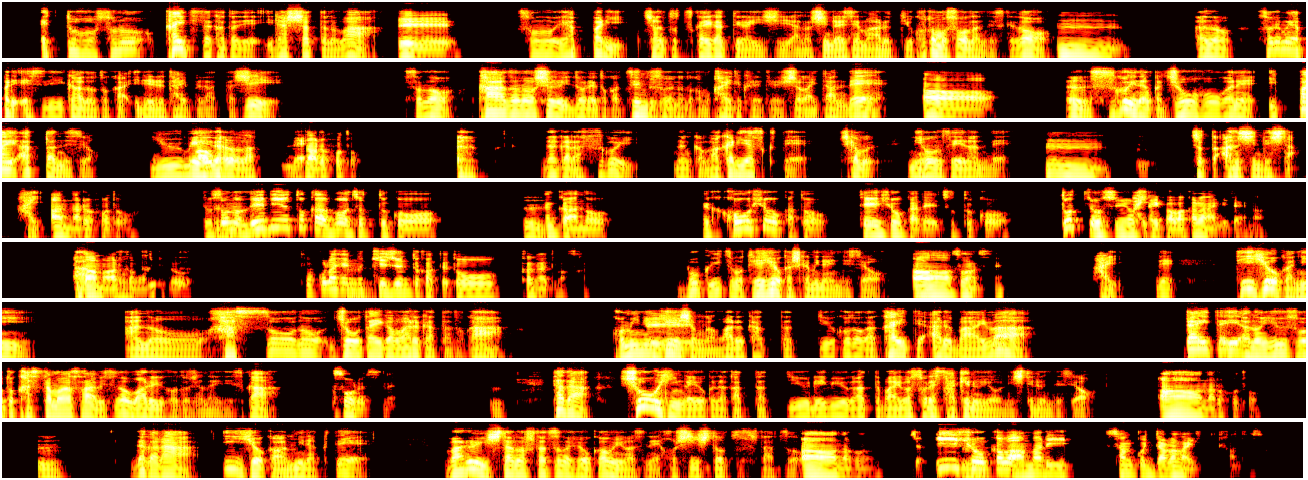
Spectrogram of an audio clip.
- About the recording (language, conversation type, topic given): Japanese, podcast, オンラインでの買い物で失敗したことはありますか？
- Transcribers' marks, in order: other background noise; tapping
